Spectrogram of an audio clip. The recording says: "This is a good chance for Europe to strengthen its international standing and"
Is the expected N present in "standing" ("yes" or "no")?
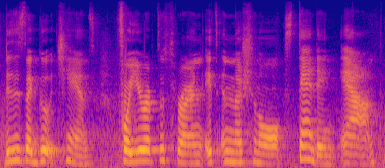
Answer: yes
